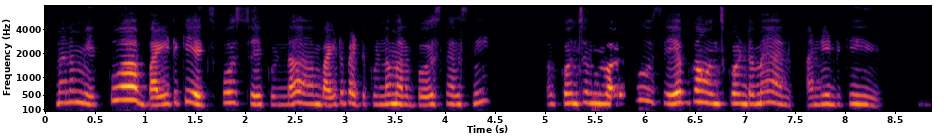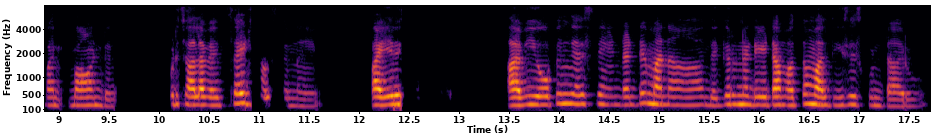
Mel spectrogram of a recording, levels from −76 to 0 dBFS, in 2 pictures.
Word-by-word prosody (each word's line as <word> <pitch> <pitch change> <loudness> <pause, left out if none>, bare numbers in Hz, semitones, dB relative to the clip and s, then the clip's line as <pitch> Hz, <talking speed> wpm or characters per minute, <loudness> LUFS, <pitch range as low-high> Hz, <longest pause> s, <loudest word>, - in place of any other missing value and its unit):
మనం 305 +1 -5 0.2
ఎక్కువ 300 +11 -4 0.3
బయటికి 260 +7 0
ఎక్స్‌పోజ్ 290 +5 -4
చేయకుండా 245 0 -2 0.3
బయట 225 +4 -1
పెట్టకుండా 245 -1 -4
మన 245 - 0
పర్సనల్స్‌ని 250 +4 -5 0.8
కొంచెం 275 +1 +1 0.2
వరకు 260 +9 -3 0.2
సేఫ్‌గా 290 +4 +4
ఉంచుకోవడమే 265 +1 0 0.4
అన్నిటికి 245 +1 -3 0.8
బన్ 220 -2 -7
బావుంటుంది. 215 -3 -4 0.4
ఇప్పుడు 250 0 -9
చాలా 230 0 +6
వెబ్‌సైట్స్ 260 +4 0
వస్తున్నాయి. 205 -3 -17 0.6
ప్రైరసి... 235 +3 +5 1.1
అవి 220 +2 +3
ఓపెన్ 270 +3 -1
జేస్తే 255 0 -4
ఏంటంటే, 230 +3 -6
మన 235 -1 +2 0.4
దగ్గరున్న 245 +4 -1
డేటా 225 0 +2
మొత్తం 220 +5 -2
వాళ్ళు 220 -1 +3
తీసేసుకుంటారు. 215 -5 -8
245 Hz, 105 wpm, -21 LUFS, 225-265 Hz, 1.1 s, చాలా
